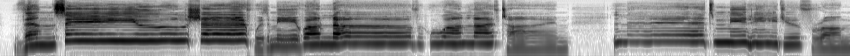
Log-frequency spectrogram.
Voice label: Oktava MKL-5000 omni male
